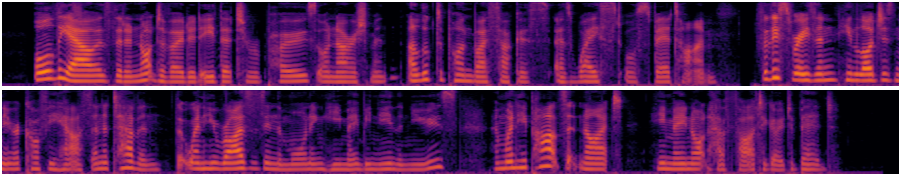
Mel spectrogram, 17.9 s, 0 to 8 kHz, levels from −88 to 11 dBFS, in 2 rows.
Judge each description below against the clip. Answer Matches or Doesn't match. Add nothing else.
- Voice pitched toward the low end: Doesn't match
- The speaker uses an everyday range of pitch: Matches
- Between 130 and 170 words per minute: Doesn't match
